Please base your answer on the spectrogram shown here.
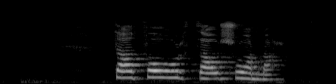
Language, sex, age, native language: Icelandic, male, 10, Icelandic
